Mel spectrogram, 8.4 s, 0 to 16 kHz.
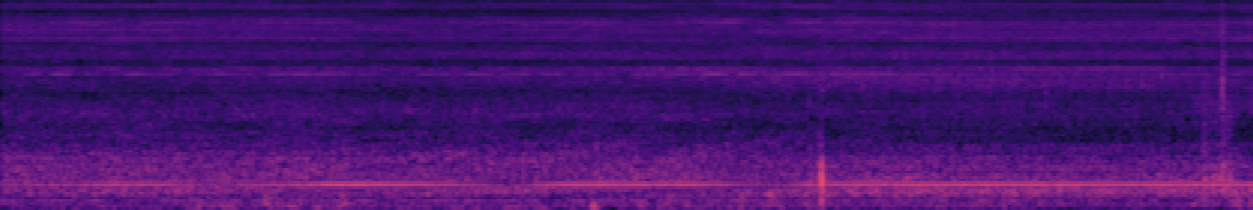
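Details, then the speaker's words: iRobot Roomba 515 (Plus 515 combo) starting a cleaning run: washing mop pads, with a quiet even suction whir and faint steady whine as the water pump then the dirty-water pump kicks on; normal operation. "It's going to wash the mop pads. You can hear kind of a water pump, and then you hear the dirty water pump kicking on."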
